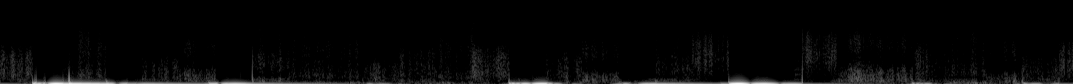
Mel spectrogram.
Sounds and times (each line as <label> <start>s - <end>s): ambient droning noisescape 0.0s - 3.9s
